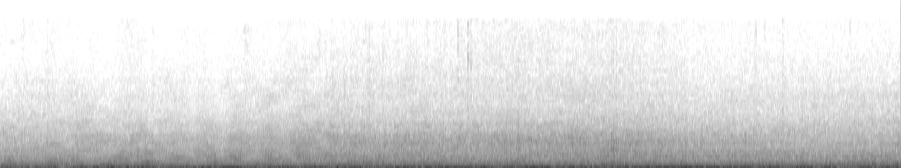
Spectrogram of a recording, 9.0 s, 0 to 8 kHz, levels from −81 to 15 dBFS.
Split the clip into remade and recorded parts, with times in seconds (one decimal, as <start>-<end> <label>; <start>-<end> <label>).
0.0-0.5 recorded; 0.5-3.3 remade; 3.3-9.0 recorded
